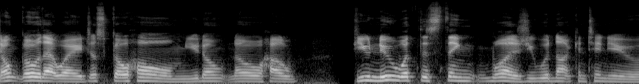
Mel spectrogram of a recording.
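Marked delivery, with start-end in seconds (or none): none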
